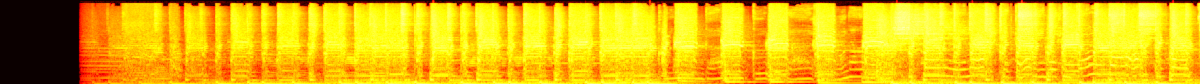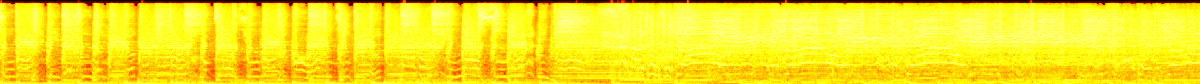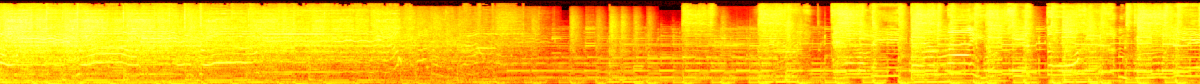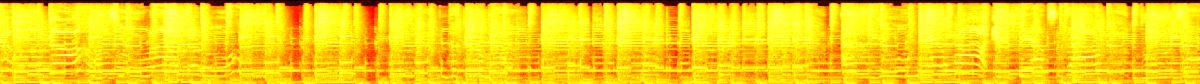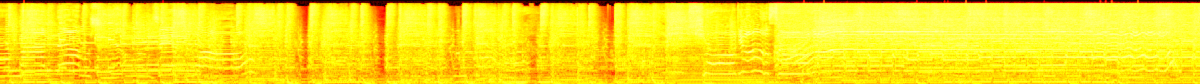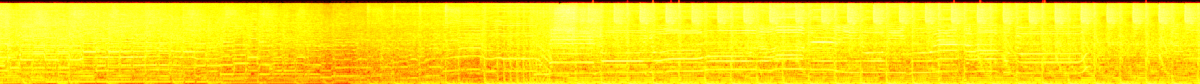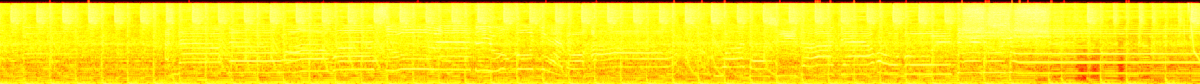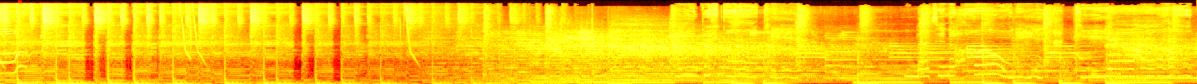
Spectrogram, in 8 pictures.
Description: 全曲クロスフェードデモ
